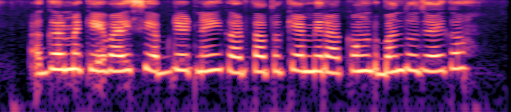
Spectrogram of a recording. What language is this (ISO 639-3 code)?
hin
